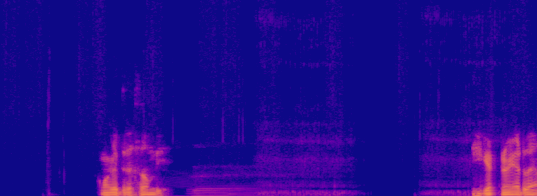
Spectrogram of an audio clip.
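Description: A zombie groans low and raspy.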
